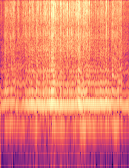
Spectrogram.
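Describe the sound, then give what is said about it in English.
A bee buzzes steadily, a continuous droning hum with a wavering pitch that holds for a few seconds without pause. “Bees are such amazing creatures, and it would be wonderful to be compared to a bee.”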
